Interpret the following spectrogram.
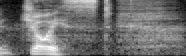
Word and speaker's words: joist: mixes like mix like it's not Joyce Pam it's not a person it's a joist um so whenever I say rolled steel joist I have to say it like joist that's probably only me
